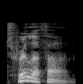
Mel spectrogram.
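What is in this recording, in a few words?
"trilithon", British English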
